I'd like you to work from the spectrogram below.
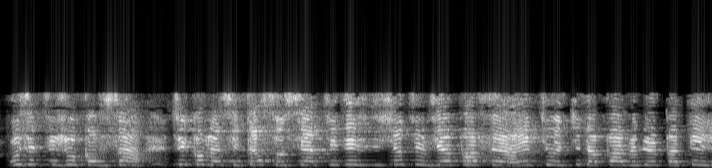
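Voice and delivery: put-on high, indignant complaining old woman; high old woman ranting; ranting old lady. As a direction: rant like a cross old lady. Old woman scolds speaker.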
